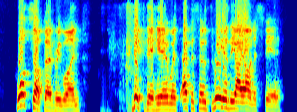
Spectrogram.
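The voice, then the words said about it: Imitates another person's voice. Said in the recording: “Let me do the James thing. ... That's as far as my impression goes.”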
